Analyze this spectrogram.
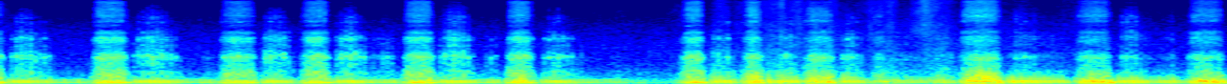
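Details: Close, continuous purring from Iris the cat, captured for relaxation: a deep rumbling drone in regular waves with each breath, briefly softening near the middle before building again.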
